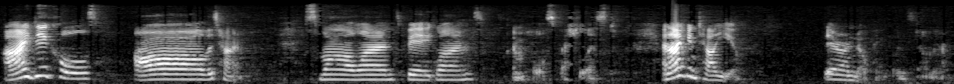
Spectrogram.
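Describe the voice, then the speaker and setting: A woman's voice: fairly high pitch, a little slow, sharp tone, rough recording. A woman voicing a grumpy, sleepy male mole who grumbles and lectures. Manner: grumbling, grouchy.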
